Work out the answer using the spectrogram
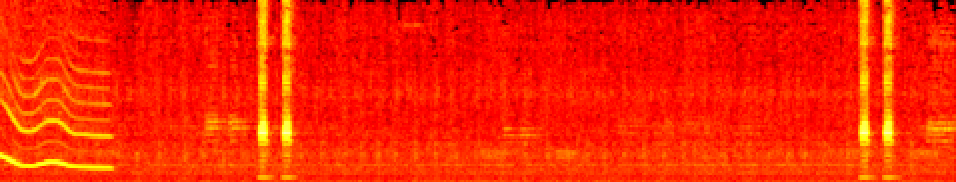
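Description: A horn sound effect giving two quick beeps, then another two near the end, over a low background hum. Before the first beeps, a wobbling whistle tone falls in pitch and stops about a second in.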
